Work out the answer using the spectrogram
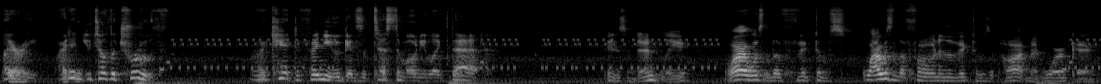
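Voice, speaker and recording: A woman's voice: fairly low pitch, lively intonation, normal speed, gravelly, noisy background. A woman voicing a worried young male defense lawyer in a video game, muttering his doubts uneasily.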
